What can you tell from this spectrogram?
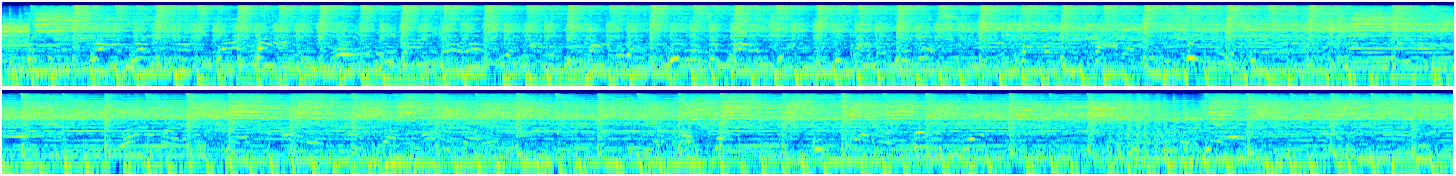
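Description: Live punk rock band playing loud: electric guitar, bass and drum kit, with a singer at the microphone.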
